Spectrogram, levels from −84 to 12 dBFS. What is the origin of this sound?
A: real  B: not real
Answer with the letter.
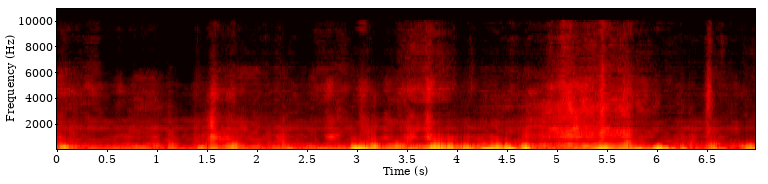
B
